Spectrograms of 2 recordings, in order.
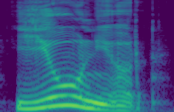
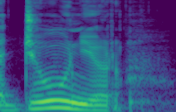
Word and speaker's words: junior: Sono invece da evitare le pronunce anglicizzate di iter, che diventa iter, junior, che diventa junior, o plus, pronunciato plus.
